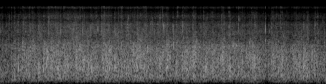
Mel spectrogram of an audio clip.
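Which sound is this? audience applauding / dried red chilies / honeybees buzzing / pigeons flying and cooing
audience applauding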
